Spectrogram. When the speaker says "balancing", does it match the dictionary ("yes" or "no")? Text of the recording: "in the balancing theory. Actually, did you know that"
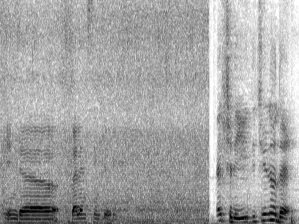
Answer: yes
